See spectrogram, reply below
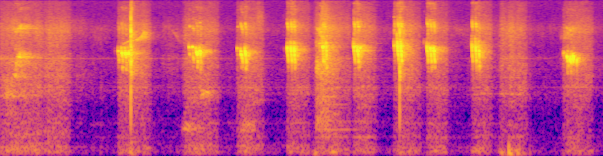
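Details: Long-tailed shrike song: a rapid series of about eleven short, sharp, high-pitched chattering notes, some with a rasping click, spaced roughly three per second after a brief soft opening, with no other clear sounds.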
